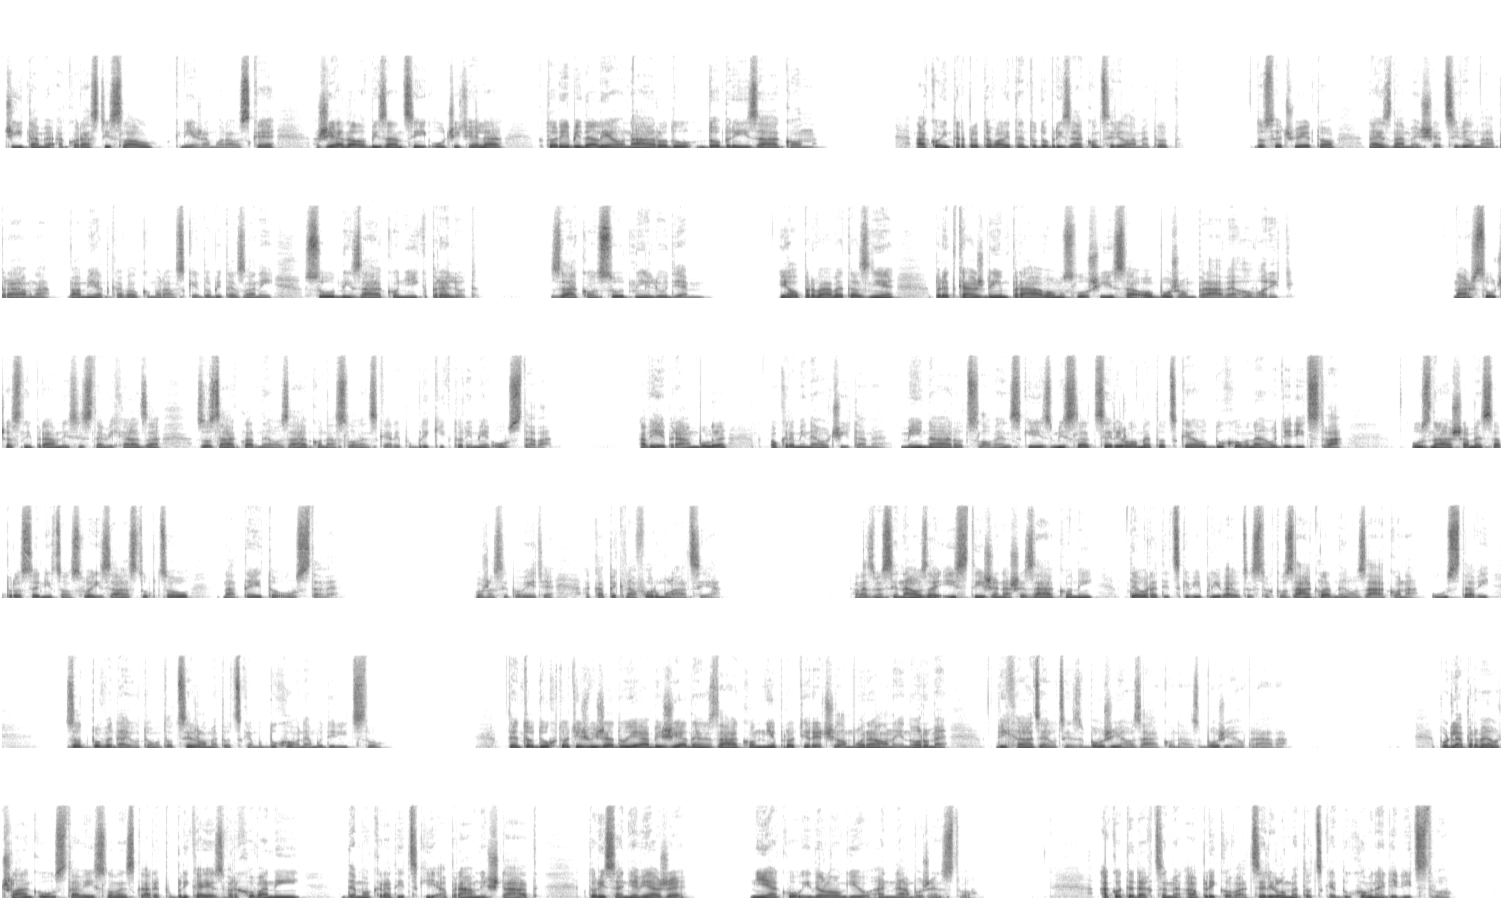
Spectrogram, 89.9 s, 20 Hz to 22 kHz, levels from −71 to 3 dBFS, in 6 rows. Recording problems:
none

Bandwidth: 14 kHz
